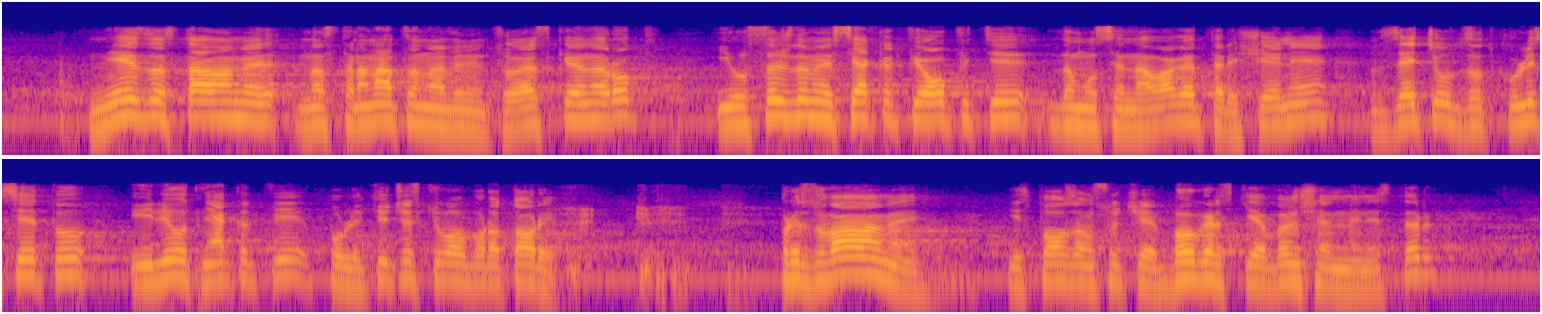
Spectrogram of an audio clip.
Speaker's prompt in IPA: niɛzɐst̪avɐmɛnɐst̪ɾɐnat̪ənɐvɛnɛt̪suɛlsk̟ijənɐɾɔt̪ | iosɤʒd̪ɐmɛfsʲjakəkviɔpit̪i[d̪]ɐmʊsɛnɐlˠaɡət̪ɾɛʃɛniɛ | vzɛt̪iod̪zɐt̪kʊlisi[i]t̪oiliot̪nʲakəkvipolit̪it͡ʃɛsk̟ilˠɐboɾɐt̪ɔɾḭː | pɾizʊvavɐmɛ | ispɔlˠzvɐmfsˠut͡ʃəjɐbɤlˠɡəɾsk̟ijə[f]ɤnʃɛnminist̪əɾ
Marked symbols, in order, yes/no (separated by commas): yes, no, no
